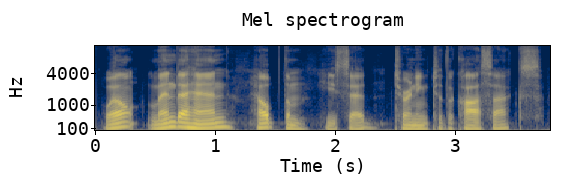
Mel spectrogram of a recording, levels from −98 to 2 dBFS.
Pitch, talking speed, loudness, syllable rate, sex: 110 Hz, 190 wpm, -19 LUFS, 4.4 syllables/s, male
